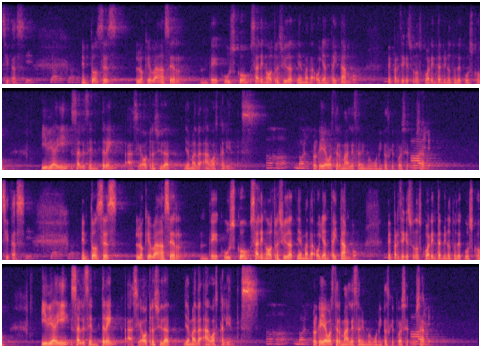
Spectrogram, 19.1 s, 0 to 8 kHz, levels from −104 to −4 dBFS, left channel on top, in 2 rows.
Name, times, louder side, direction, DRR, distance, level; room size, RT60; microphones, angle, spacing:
voice 1, 0.0-0.4 0.7-1.3 1.6-2.3 2.7-3.6 4.0-9.6 10.0-10.1 10.4-12.9 13.2-14.7 15.8-18.1, right 5 dB, 60° right, 0.5 m, -32 dB
voice 2, 1.0-1.6 7.6-7.9 14.8-15.8 17.7-18.1, left 1 dB, 10° left, 0.8 m, -41 dB
27.5 x 27.5 x 5.5 m
head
